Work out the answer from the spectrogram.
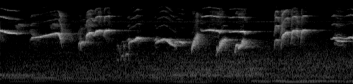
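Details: Lure red-whiskered bulbul in mountain-forest singing style, used to provoke fighting song, giving a rapid run of clear whistled, warbling notes that slur up and down, with brief pauses between short phrases.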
